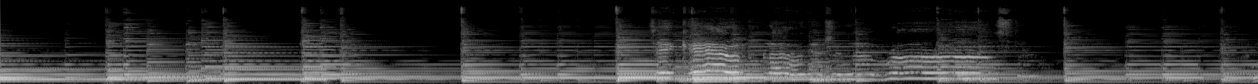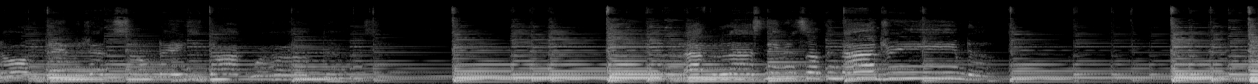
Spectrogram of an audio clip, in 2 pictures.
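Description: Acoustic guitar plays the ending of a song solo and without vocals, strummed chords ringing close and full with brief pauses between phrases.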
